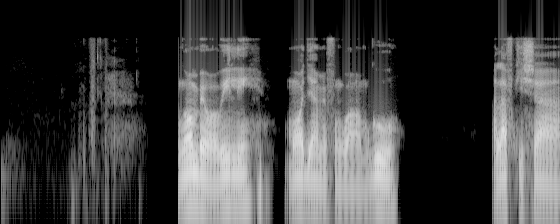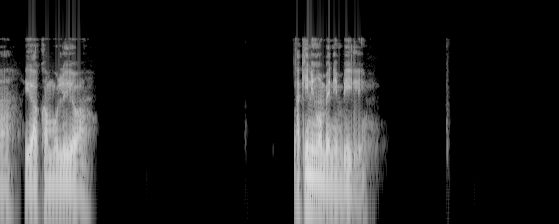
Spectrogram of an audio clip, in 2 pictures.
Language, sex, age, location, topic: Swahili, male, 18-24, Kisumu, agriculture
